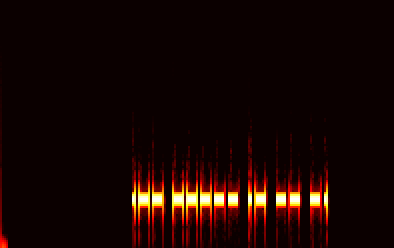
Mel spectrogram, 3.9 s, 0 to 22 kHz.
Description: Morse code, heard as a keyed tone, about 36 wpm, 700 Hz. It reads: W0AMN
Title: USA Call Signs - 5 Characters - 2x Character Spacing - 35wpm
